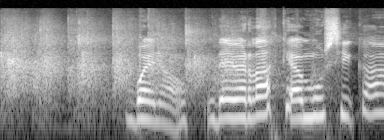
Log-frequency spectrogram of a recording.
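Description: A woman speaks with animation to an audience.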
